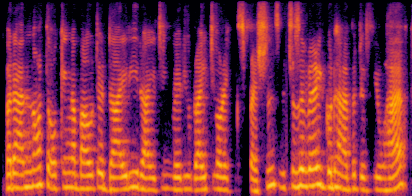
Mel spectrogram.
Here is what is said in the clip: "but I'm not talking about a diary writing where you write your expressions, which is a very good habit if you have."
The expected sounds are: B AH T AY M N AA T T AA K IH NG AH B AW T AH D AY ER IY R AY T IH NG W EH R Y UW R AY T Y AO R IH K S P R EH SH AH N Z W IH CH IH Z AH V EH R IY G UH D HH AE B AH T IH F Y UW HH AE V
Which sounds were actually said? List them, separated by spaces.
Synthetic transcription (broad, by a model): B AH T AY M N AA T T AA K IH NG AH B AW T AH D AY ER IY R AY T IH NG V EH R Y UW R AY T Y AO R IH K S P R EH SH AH N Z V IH CH IH Z AH V EH R IY G UH D HH AE B AH T IH F Y UW HH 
